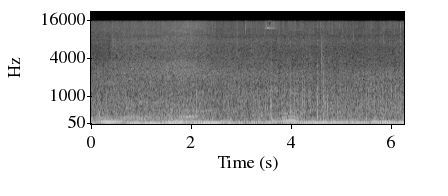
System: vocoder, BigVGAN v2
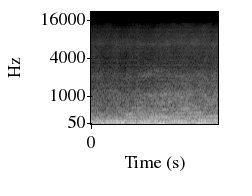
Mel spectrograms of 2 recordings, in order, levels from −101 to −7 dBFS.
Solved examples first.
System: codec, DAC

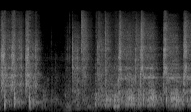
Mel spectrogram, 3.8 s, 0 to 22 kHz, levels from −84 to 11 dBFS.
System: codec, SNAC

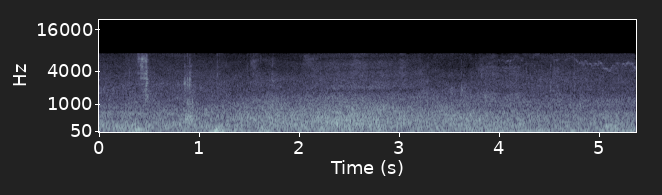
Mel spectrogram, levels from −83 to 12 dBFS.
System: none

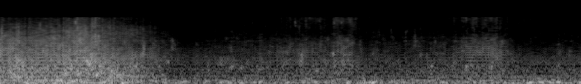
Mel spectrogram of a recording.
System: vocoder, Vocos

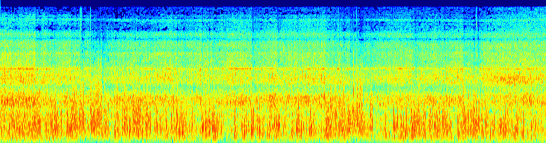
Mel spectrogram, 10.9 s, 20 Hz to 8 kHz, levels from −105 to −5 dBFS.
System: none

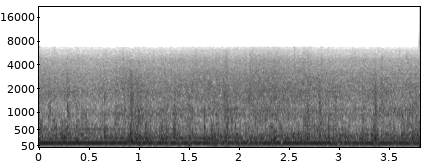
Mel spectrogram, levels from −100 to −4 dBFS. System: none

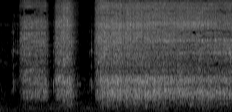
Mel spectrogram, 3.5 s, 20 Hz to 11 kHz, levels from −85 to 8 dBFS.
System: vocoder, BigVGAN v2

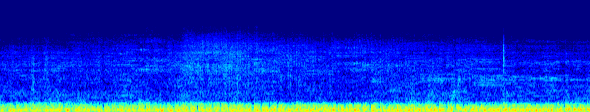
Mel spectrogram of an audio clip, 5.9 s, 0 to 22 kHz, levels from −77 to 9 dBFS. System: codec, SNAC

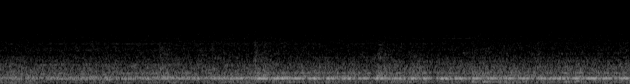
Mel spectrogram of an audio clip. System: none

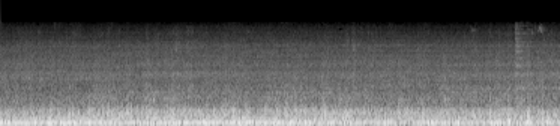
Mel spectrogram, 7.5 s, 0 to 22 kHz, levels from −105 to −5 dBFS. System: vocoder, Vocos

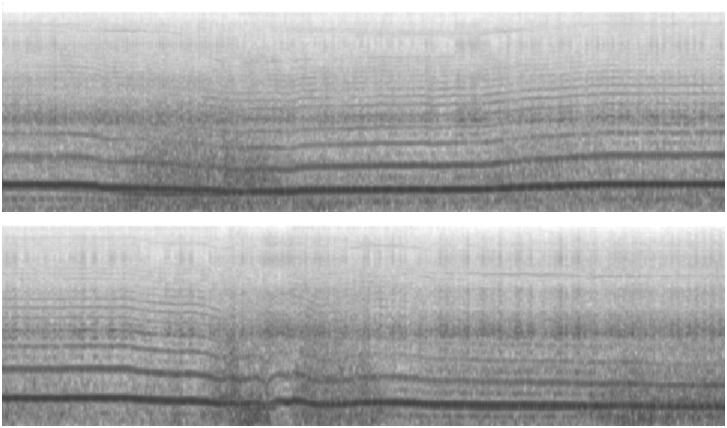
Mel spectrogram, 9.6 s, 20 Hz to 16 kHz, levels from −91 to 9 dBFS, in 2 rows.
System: none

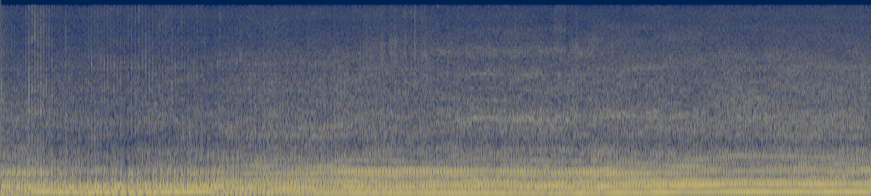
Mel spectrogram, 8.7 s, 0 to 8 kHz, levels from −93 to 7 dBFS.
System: codec, DAC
